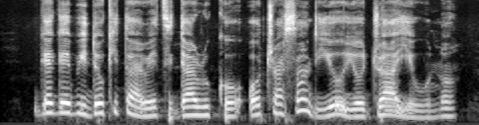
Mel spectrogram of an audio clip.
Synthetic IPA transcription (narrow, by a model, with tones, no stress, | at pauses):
ɡɛ˦ɡe˦bi˦˧˨do˦ki˦ta˦˨ɾɛ˧˦ti˧da˦ɾu˦kɔ˧ɔ˧tɾa˦sã˦˨di˨joː˦˨jɔ˨˦d͡ʒu˦a̰˦˨jḛ˨wo˨nãː˦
